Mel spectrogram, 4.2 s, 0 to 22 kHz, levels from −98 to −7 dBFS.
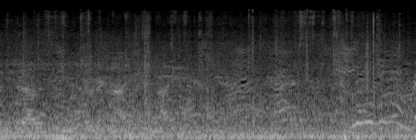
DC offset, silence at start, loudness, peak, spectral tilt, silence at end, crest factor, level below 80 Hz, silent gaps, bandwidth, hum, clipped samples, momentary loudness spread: under 0.1%; 0 s; -42 LUFS; -24 dBFS; -6.5 dB/octave; 0 s; 16 dB; -48 dBFS; none; 16.5 kHz; none; under 0.1%; 3 LU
